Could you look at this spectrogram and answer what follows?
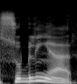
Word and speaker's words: sublinhar: O material cita sublinhar. Sublinhar. Como L é pronunciado de forma clara, isolada do B, a divisão acontece ali. Sublinhar. A separação reflete a pronúncia real.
